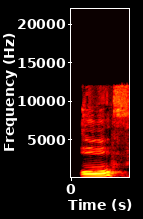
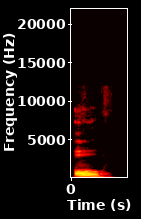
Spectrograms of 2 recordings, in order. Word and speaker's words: of: ये ऑफ नहीं होता, इसकी प्रोनाउंसिएशन होती है ऑफ, यानी एफ की साउंड व में निकलती है, ऑफ।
